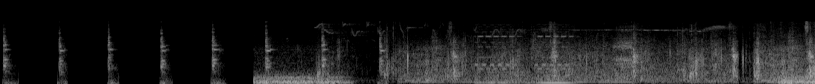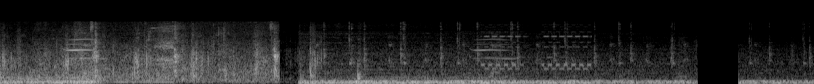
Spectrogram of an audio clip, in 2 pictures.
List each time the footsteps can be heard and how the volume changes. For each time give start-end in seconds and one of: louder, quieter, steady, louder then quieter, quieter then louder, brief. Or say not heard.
3.1-11.4 louder.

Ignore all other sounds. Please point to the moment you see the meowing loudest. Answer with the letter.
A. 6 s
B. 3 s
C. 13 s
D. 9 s
D.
